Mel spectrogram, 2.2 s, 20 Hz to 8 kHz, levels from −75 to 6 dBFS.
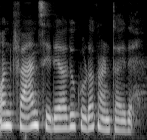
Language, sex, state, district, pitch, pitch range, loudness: Kannada, female, Karnataka, Bangalore, 195 Hz, 175-220 Hz, -15 LUFS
